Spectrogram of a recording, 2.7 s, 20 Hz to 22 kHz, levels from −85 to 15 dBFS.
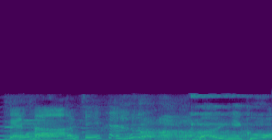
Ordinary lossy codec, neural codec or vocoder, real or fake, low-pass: AAC, 32 kbps; autoencoder, 48 kHz, 128 numbers a frame, DAC-VAE, trained on Japanese speech; fake; 7.2 kHz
